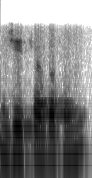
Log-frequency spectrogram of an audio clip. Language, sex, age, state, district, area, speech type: Urdu, male, 18-30, Delhi, Central Delhi, urban, conversation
